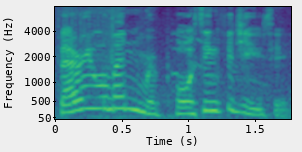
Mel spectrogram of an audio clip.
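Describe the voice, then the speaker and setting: A woman's voice: a little high, sing-song, brisk, very noisy. Playful ferrywoman, swooping voice. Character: playful, teasing ferrywoman, an old acquaintance. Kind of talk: short video game voice lines.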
